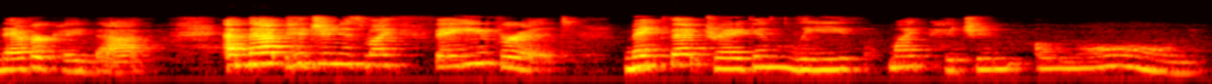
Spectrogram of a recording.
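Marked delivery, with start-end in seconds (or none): 1.5-8.0 pleading. A narrator's reading. Tony pleading about pigeon.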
